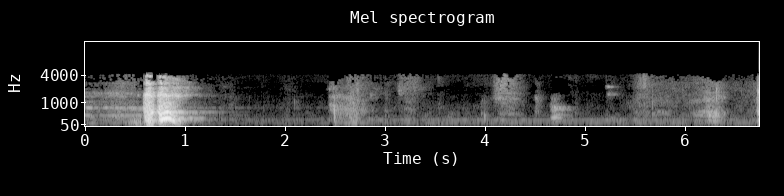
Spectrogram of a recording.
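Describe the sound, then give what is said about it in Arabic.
A single loud, rough cough from an inflamed, sore throat, followed by a few faint, brief sounds in near silence. “سامحوني أنا عندي التهاب في الحلق، يجل هذا أسعل كثيرا”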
